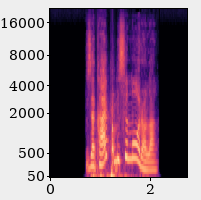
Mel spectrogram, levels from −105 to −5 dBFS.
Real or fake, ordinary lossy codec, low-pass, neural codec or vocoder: fake; none; none; codec, 44.1 kHz, 1.7 kbps, Pupu-Codec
